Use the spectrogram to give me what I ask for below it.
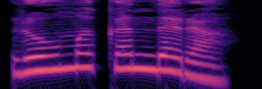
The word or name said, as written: ರೋಮಕಂದರ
